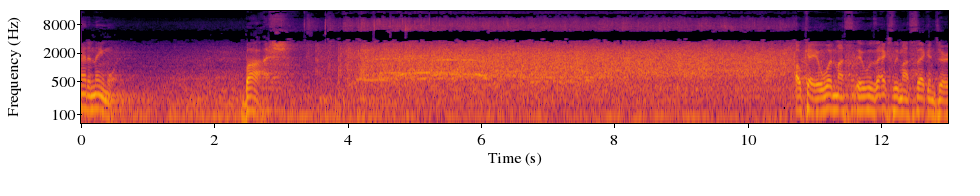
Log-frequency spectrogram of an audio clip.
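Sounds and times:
audience applauding: 3.4s - 11.1s.

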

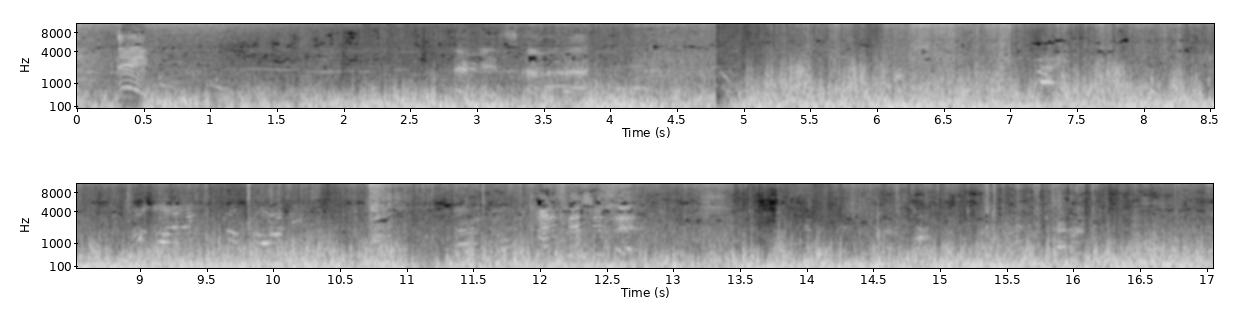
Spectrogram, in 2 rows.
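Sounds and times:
sea water sloshing: 0.0s - 17.0s
wind rumbling on microphone: 0.0s - 17.0s.

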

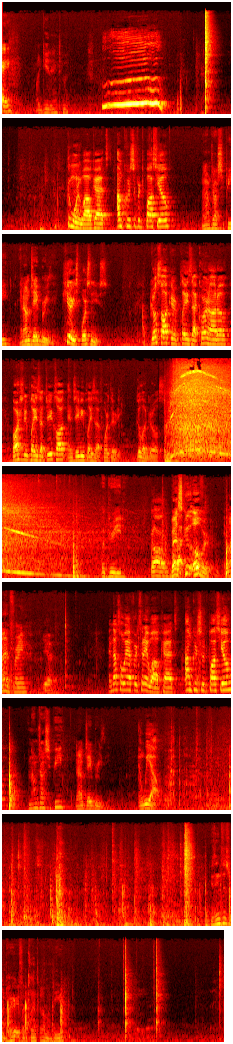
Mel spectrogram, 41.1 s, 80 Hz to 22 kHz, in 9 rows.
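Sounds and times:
vacuum cleaner motor spinning down: 17.0s - 21.3s.

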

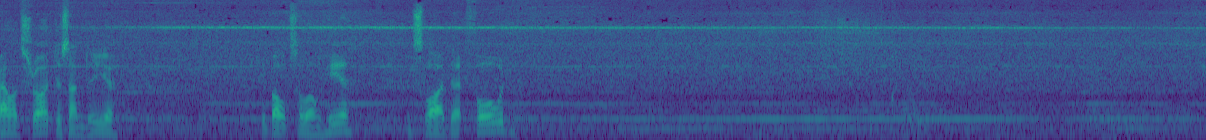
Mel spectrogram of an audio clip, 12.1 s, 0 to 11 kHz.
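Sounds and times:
machine humming drone: 0.0s - 12.0s.

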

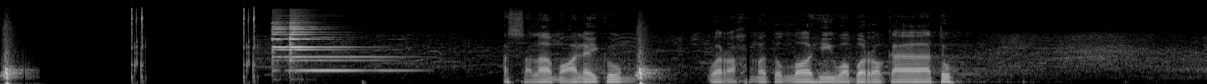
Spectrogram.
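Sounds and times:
bright bell chime ding: 2.7s - 4.3s.

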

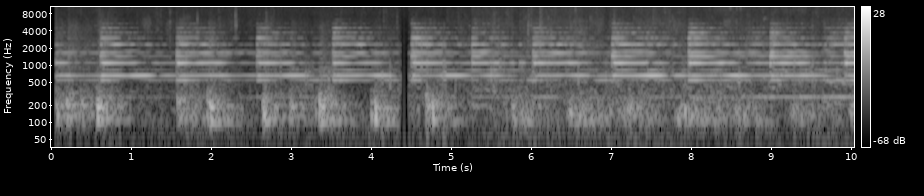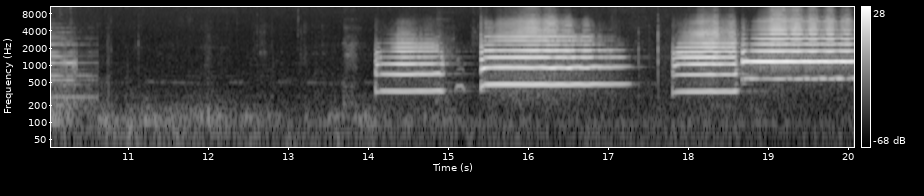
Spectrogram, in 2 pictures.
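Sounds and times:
church bell tolling: 0.1s - 10.6s.

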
